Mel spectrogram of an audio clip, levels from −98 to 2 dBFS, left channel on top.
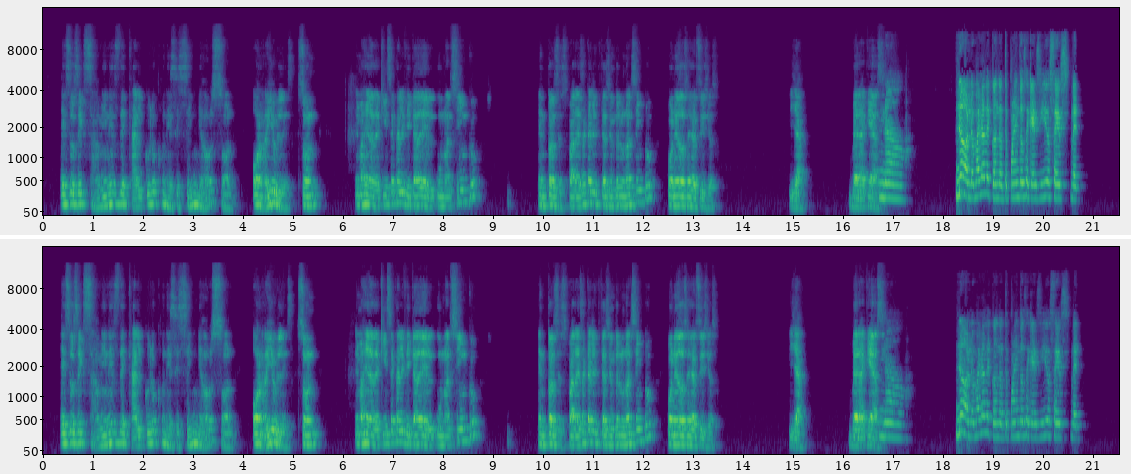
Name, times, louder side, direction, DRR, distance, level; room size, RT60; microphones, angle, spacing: voice 1, 0.3-3.8 4.2-5.5 6.2-8.7 9.9-12.2 12.5-13.4 14.9-15.2 16.1-16.8, right 2 dB, 75° right, 1.0 m, -31 dB
voice 2, 16.7-17.3 18.3-20.7, left 7 dB, 65° left, 0.4 m, -30 dB
2.5 x 2.3 x 3.9 m
head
